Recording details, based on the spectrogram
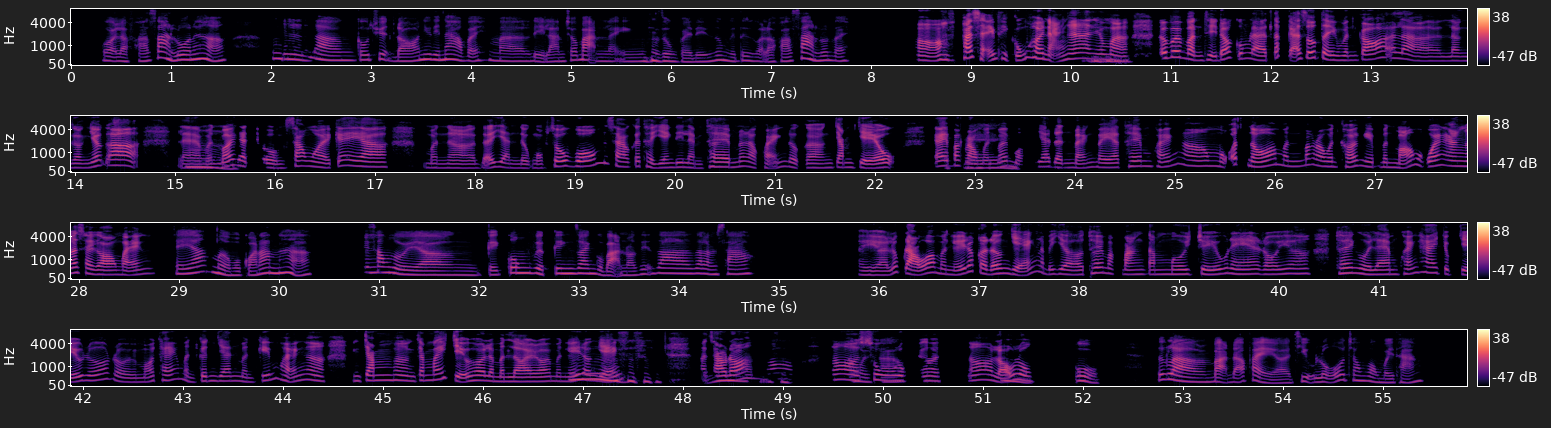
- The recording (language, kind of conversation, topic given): Vietnamese, podcast, Khi thất bại, bạn thường làm gì trước tiên để lấy lại tinh thần?
- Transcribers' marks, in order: laughing while speaking: "dùng"; chuckle; laugh; tapping; laugh; chuckle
